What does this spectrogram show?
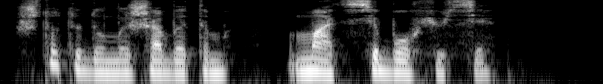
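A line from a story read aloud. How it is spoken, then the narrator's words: Quiet question. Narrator (Russian): тихо спросила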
